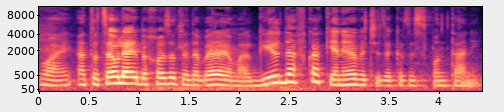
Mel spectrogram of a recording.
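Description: Speaking very fast with hardly any pauses, a woman uses a fairly low pitch and ordinary pitch variation. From Hungary. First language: Hungarian (speaking Hebrew). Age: 30s. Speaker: podcast co-host, mother. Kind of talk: casual chat.

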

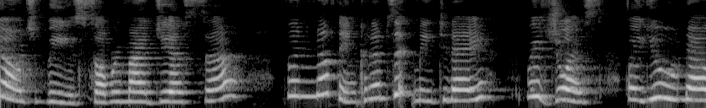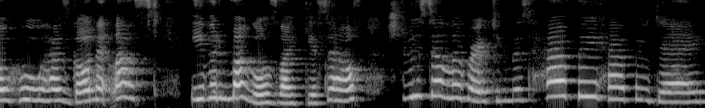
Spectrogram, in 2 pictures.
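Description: A woman's squeaky, high-pitched put-on character voice, fairly slow, with lively intonation and big swings in loudness. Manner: excited, joyful.

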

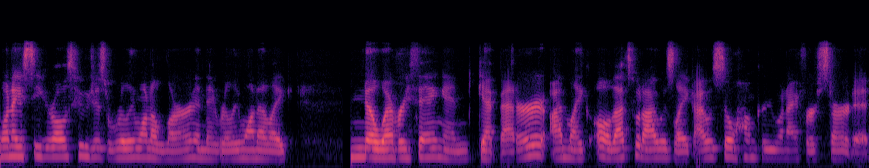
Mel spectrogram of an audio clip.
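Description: A woman with a Canadian accent speaks in a fairly low pitch with fairly even intonation, an unremarkable speaking voice. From southern Ontario, Canada. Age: 30s. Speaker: professional wrestler. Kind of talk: casual chat.

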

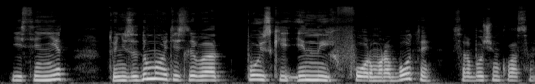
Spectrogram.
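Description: At a moderate pace, a woman talks in an unremarkable speaking voice with fairly even intonation. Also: medium pitch for a woman. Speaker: stream host reading viewer questions. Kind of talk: interview, moderating questions. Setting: live online stream.

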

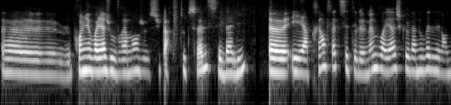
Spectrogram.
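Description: A woman with a medium pitch talks at a fairly slow pace and fairly even intonation. She hardly pauses at all. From Martinique. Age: 20s. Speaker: travel Instagrammer and photographer. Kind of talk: casual chat. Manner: hesitant, many fillers.

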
